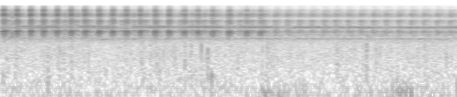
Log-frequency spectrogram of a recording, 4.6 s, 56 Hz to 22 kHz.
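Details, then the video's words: Tanna viridis cicada singing in May or June at Lianhuachi or Dasyueshan, Taiwan, recorded with a Sony A7s3 and Rode VideoMic NTG: a high, buzzy, rasping pulse repeated about three to four times per second, slowly fading. "小暮蟬 蟬鳴聲 / Tanna viridis - Cicadas in Taiwan"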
